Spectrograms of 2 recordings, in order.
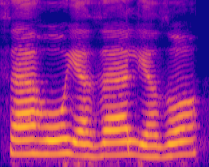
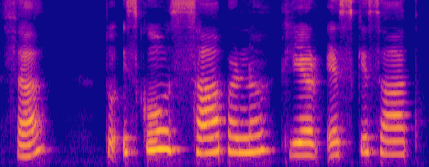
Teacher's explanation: तीनों में जबान की नोक ऊपर के दांतों के किनारों को लगेगी और जबान की नोक थोड़ी सी प्रोत्रूड होनी चाहिए बाहर नजर आएगी बस थोड़ी सी जैसे इस इमेज में नजर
